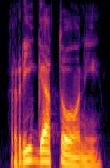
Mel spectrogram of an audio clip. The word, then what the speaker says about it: rigatoni: So to pronounce this like a real Italian, you would say riatonyi. Ratatoni riatonyi. All right, let's uh dissect it a little bit. So the r of course is slightly trilled.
